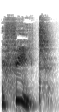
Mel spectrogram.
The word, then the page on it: effete: British English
